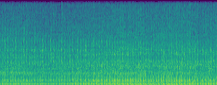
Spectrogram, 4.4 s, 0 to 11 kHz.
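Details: Ford 351 Windsor V8 with a spun bearing, running rough while abused with water hosed on the engine: deep, heavy, regular knock about four times a second. Rod bearing knock.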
